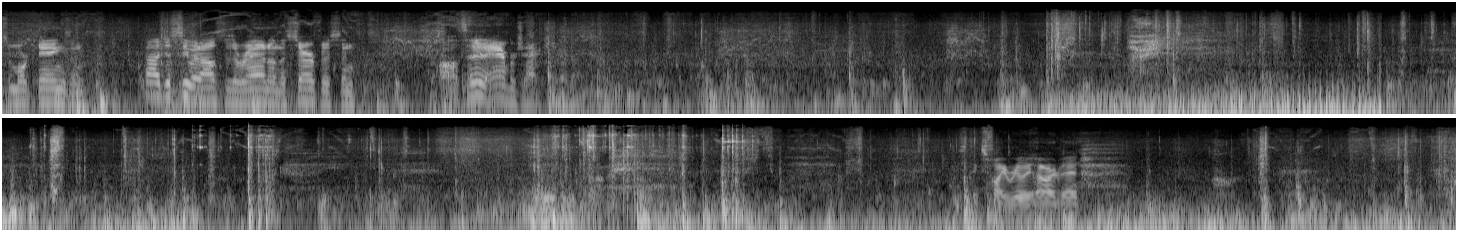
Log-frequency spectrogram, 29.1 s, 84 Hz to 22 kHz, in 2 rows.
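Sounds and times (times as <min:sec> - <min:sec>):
wind rumbling on microphone: 0:00.0 - 0:29.0
knocks and rattles on deck: 0:19.8 - 0:22.5.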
